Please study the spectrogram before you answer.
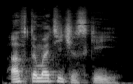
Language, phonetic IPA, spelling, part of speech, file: Russian, [ɐftəmɐˈtʲit͡ɕɪskʲɪj], автоматический, adjective, Ru-автоматический.ogg
- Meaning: automatic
